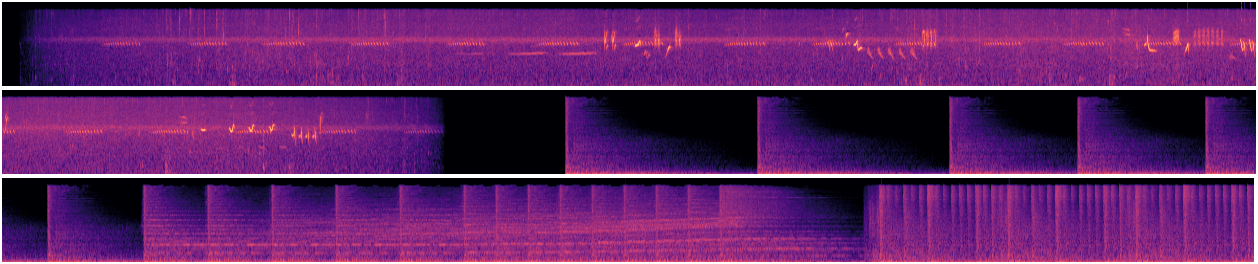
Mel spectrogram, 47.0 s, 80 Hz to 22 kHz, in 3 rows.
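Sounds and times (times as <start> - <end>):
high insect drone: 0.5 - 21.1
quick bird chirps: 5.6 - 12.7, 13.3 - 15.9, 16.5 - 21.2
regular high chirp: 5.7 - 8.5.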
